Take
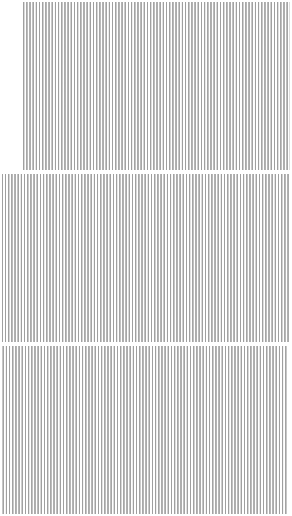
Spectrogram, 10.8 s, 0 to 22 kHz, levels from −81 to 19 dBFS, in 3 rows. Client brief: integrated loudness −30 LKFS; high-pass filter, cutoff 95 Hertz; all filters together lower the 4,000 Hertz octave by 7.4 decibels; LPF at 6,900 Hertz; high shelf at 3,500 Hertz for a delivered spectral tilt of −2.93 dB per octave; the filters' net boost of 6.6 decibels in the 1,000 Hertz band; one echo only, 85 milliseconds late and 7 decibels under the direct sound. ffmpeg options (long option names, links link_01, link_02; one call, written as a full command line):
ffmpeg -i in.wav -af "highpass=95,lowpass=6900,equalizer=frequency=1000:width_type=o:gain=9,highshelf=frequency=3500:gain=-5,equalizer=frequency=4000:width_type=o:gain=-6,aecho=1:1:85:0.447,volume=8.5dB" out.wav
